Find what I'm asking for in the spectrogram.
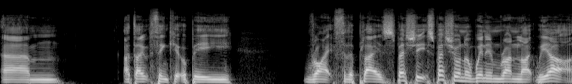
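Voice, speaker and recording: A man with a British accent speaks at a medium pitch and a moderate pace. The sound is dry and close, with no echo. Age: 30s. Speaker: sports podcast host. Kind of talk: solo podcast monologue. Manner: halting.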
